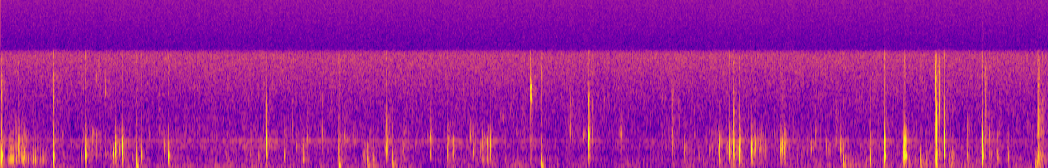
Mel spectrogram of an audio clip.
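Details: Scattered stomach gurgles, squeaks and low rumbles over quiet room noise; stomach rumbling.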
